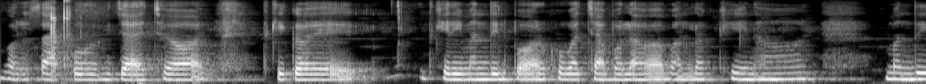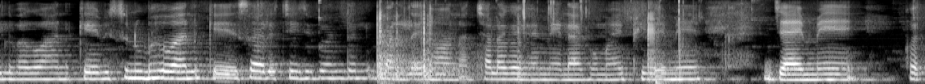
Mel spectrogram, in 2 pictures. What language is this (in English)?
Maithili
